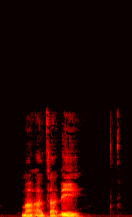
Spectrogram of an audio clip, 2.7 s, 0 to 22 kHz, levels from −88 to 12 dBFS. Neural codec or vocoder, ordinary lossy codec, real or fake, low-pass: none; Opus, 64 kbps; real; 10.8 kHz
